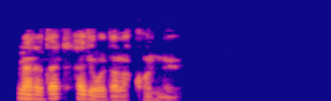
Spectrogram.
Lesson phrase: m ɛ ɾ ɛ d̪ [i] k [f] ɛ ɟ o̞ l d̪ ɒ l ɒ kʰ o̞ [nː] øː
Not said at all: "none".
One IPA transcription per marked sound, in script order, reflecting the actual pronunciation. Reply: ɛ, h, nː

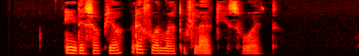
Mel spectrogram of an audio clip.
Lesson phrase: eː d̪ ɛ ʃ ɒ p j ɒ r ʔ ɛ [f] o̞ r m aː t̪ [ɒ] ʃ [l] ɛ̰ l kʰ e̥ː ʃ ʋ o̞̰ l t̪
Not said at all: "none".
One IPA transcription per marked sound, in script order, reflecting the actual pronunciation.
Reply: f, u, l

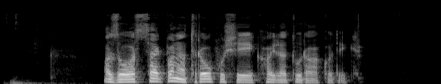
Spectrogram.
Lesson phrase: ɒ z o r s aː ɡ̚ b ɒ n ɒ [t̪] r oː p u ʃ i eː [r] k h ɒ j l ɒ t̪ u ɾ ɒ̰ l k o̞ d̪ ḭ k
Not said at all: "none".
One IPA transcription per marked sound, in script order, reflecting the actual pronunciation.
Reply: t̪, none

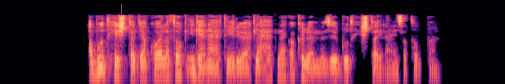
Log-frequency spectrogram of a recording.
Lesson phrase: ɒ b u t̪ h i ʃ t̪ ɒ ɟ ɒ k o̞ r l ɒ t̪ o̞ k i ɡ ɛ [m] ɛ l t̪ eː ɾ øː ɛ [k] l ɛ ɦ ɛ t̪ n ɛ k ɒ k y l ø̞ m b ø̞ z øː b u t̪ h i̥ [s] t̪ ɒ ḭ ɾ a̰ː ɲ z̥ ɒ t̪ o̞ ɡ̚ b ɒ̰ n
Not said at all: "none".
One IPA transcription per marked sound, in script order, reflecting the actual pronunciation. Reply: n, k, ʃ

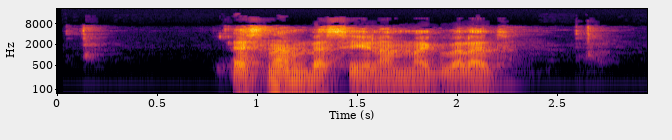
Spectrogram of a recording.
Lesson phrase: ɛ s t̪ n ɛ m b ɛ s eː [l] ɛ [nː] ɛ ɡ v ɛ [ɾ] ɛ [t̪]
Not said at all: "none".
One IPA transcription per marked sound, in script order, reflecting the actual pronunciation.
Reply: l, mː, l, d̪

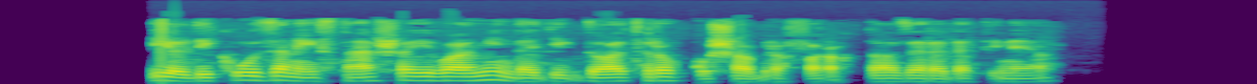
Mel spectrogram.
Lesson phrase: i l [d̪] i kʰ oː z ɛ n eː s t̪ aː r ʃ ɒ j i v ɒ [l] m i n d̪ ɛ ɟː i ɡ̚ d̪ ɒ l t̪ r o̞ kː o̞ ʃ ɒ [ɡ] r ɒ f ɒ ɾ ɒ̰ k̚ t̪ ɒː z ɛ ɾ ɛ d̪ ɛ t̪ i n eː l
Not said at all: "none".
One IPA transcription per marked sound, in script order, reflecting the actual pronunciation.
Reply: d̪, l, b

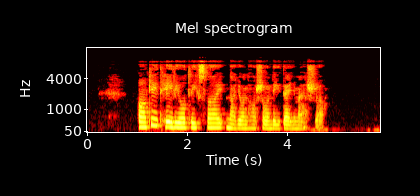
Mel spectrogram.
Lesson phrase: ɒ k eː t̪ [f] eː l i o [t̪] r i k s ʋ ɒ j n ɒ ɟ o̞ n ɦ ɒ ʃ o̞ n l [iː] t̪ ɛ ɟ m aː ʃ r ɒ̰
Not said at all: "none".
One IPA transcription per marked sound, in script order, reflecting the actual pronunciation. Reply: h, t̪, iː

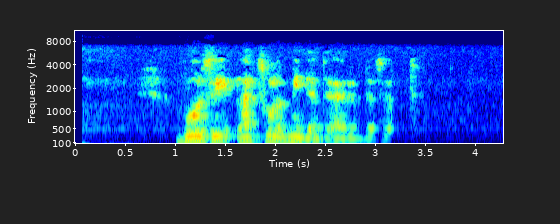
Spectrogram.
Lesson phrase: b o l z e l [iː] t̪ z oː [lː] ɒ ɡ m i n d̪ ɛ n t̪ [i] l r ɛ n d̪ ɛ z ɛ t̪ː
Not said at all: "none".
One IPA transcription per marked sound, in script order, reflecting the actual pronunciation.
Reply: aː, l, ɛ

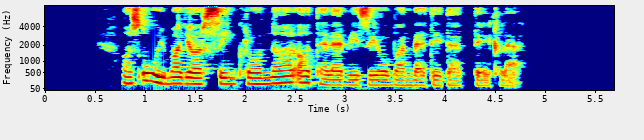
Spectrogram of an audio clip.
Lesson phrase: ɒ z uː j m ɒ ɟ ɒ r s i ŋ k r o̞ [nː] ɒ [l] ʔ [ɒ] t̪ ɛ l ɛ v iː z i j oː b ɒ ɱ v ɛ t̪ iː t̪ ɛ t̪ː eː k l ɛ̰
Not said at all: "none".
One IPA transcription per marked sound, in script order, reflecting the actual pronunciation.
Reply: nː, l, ɒ

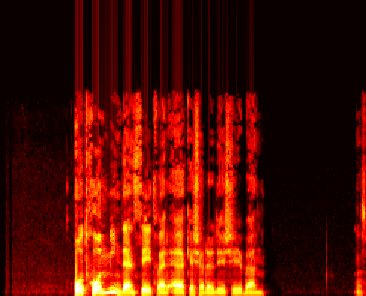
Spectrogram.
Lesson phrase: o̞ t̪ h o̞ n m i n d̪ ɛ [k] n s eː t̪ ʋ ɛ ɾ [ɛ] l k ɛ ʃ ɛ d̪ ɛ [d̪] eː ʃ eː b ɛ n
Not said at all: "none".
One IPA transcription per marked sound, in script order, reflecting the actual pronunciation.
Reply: none, ɛ, d̪

